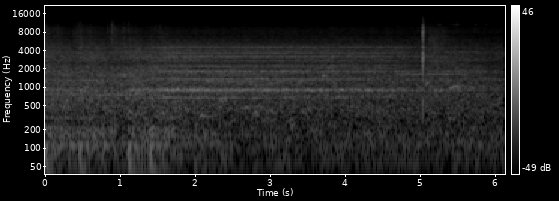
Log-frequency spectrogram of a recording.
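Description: A high-school baseball cheering section in the stands: drum beats, then brass holding a long chord over crowd noise. A single sharp click comes about five seconds in.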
